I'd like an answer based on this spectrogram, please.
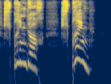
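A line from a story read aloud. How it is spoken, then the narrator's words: Shrieking. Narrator (German): kreischte sie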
